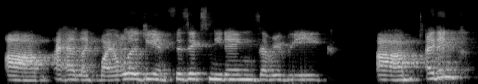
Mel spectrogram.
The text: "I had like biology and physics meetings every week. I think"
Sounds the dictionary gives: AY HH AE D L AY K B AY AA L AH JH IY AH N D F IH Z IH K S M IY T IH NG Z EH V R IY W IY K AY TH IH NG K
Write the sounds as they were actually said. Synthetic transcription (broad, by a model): AY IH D L AY K B AY AA L AH JH IY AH N F IH Z IH K S M IY T IH NG Z EH V R IY W IY K AY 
